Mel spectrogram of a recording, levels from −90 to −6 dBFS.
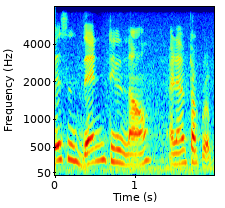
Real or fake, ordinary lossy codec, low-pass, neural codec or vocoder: real; none; 7.2 kHz; none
